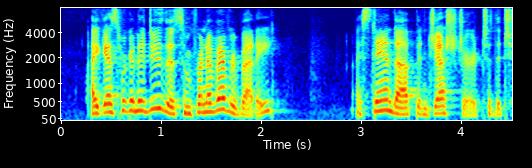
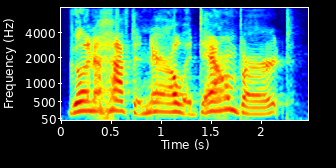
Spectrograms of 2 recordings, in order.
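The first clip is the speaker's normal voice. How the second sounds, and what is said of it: Gravelly, booming shouted impersonation. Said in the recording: “I shout back in a gravelly, booming impersonation that I'm getting rather proud of.”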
